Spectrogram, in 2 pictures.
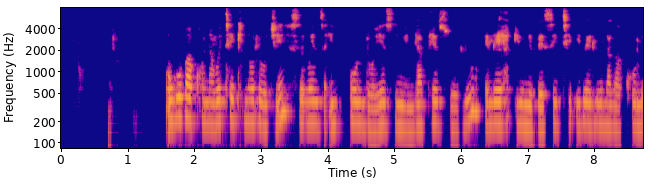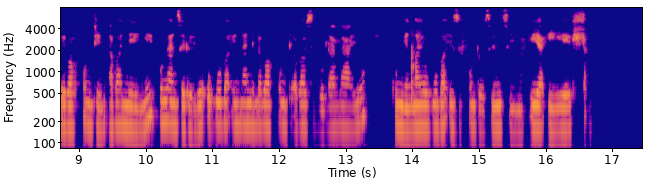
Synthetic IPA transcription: uɣuβakʰɔnaɣwɛtʰɛkʰnɔlod̥ʒ̥ʱisɛɣwɛnd͡zʱaʔiɱfundʱɔjeziɲenilapʰezuluɛlɛjunivesitʰiʔiβelulaɣakʰuluɛβafundʱiniaβaneŋiunand͡zʱɛlɛlwɛʔuɣuβaʔinanilaβafundʱiaβaziβulalajɔ | ɣuŋɛŋ͡ǁajoɣuβaʔizifundʱɔzend͡zʱimaʔijaʔijɛːɬa

